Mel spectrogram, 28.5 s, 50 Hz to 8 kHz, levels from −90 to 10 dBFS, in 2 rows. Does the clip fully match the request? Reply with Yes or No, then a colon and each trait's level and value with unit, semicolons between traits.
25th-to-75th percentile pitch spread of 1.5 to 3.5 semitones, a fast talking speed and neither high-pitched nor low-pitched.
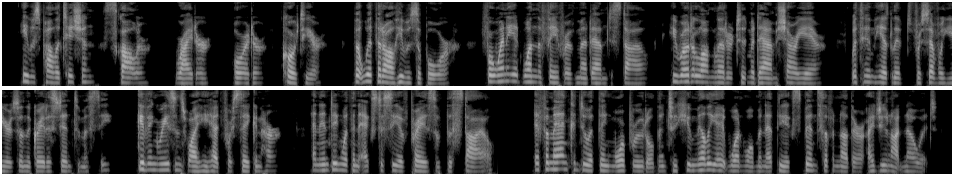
No: average, 3.1 semitones; average, 185 wpm; medium, 180 Hz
